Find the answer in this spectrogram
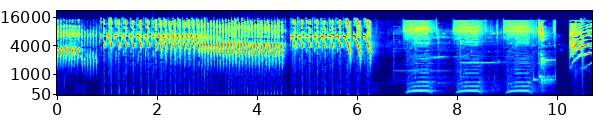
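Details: Excited male canary, breeding preparation: six seconds of rolling, rapid trills with brief pauses, followed by three repeated lower, harmonic, nasal notes and a final sweeping phrase.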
